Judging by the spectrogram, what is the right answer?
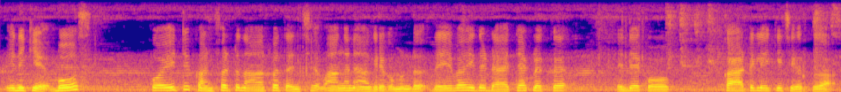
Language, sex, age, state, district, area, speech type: Malayalam, female, 30-45, Kerala, Thiruvananthapuram, rural, read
